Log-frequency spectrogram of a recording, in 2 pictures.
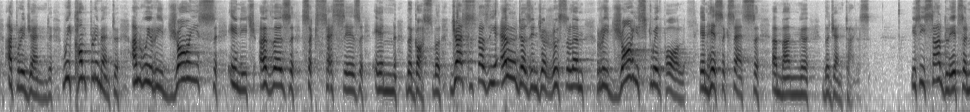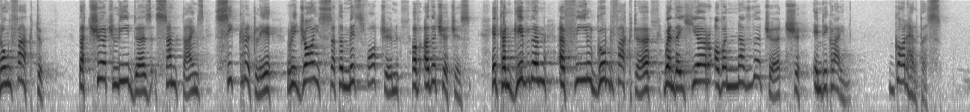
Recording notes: This sermon was preached on Sunday 19th September 2021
